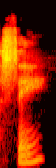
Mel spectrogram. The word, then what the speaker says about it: ses: His or hers, son, sa, ses. Our, notre, nos. Your, plural or formal, votre, vos. So we do not pronounce the s's here.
